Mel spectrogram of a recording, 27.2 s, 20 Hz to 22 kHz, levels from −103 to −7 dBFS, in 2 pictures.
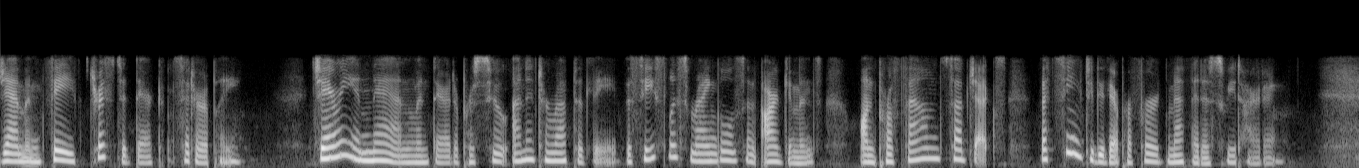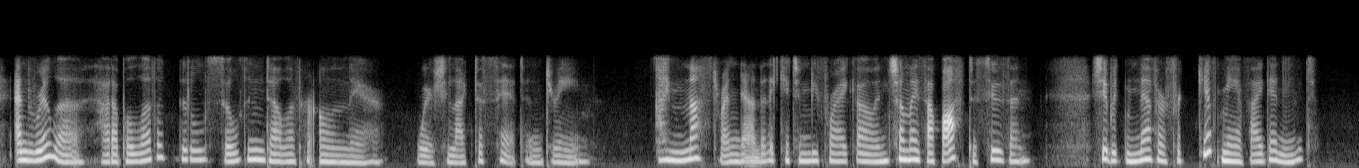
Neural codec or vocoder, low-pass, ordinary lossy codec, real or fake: codec, 16 kHz, 2 kbps, X-Codec, HuBERT features, trained on balanced general audio; 5.4 kHz; Opus, 24 kbps; fake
